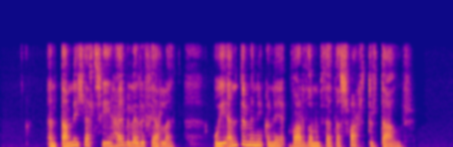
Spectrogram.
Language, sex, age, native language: Icelandic, female, 30-39, Icelandic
